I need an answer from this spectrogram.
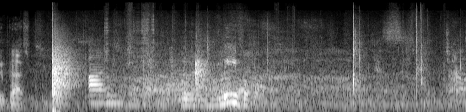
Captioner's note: gavel bangs; crowd grumbling; claps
